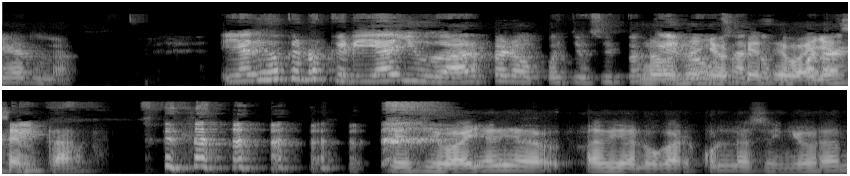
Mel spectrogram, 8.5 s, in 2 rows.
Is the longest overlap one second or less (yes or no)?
no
